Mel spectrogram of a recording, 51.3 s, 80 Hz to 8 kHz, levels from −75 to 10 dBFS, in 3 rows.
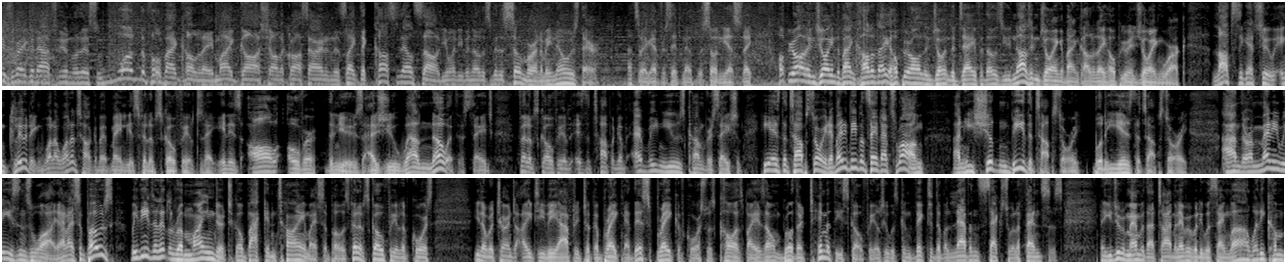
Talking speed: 235 wpm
